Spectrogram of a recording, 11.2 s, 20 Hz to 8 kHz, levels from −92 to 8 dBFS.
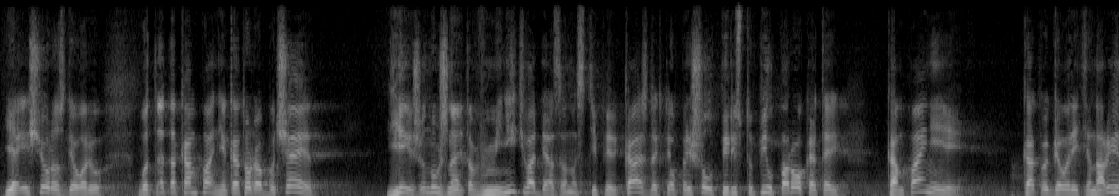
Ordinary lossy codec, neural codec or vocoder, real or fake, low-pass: none; codec, 16 kHz, 0.8 kbps, ZipCodec; fake; none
